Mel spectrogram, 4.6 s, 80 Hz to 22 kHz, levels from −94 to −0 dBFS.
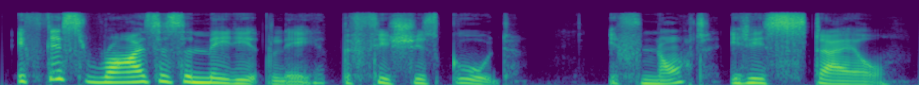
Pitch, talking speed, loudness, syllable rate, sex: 190 Hz, 170 wpm, -20 LUFS, 5.1 syllables/s, female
